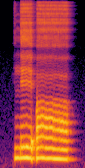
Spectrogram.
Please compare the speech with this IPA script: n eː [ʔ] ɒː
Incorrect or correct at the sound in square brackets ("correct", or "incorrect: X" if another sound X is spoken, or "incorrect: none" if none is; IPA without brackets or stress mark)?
correct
